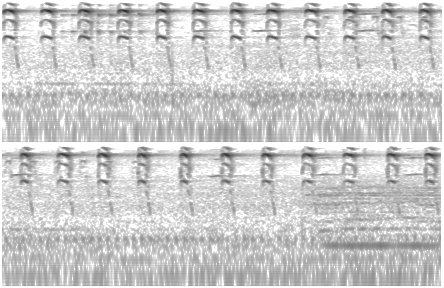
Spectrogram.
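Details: Loud squirrel chirps in a long, regular series, about twenty high, squeaky notes at a brisk, even pace, with a faint low hum entering near the end.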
